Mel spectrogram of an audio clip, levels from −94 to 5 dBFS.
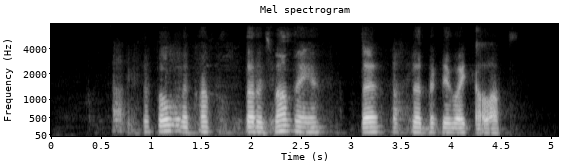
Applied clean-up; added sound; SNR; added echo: neural mask model DeepFilterNet 3.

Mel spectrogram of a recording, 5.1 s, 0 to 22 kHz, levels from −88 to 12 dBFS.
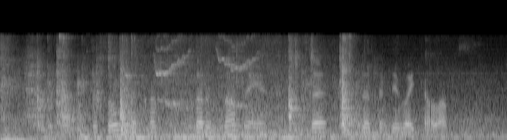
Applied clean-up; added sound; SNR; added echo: none; Sliding door; -4 dB; none.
